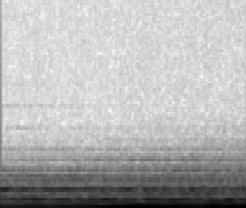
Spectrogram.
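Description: Calm ambient background music: sustained, slowly swelling tones held over a deep steady drone.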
